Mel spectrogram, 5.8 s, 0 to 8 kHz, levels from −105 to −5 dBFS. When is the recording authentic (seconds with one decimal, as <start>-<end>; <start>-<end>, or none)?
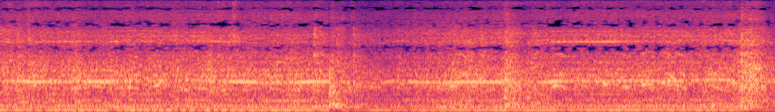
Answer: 1.8-5.8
